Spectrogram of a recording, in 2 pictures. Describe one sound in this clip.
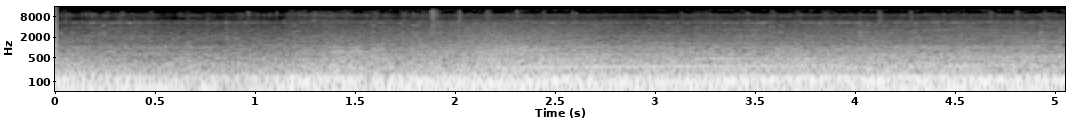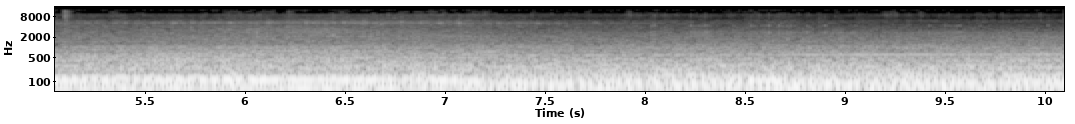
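A bus engine roars close by.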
